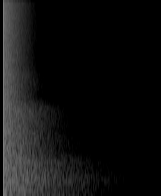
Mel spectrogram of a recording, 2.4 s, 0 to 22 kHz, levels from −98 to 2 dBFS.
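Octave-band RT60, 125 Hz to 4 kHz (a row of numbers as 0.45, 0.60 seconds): 2.4, 2.4, 2.1, 1.6, 1.4, 0.95 seconds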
